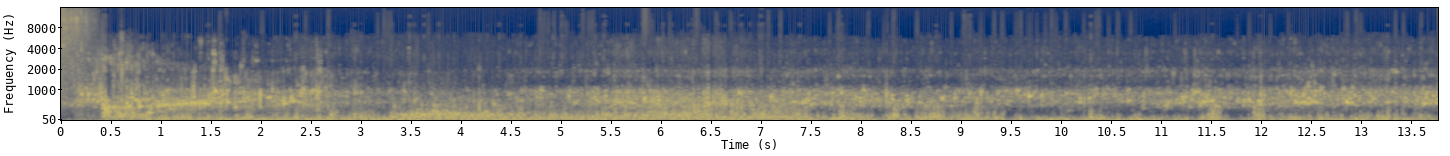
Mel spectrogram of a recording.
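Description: Shallow river current heard from under the water: a muffled, steady low rushing and gurgling with all the high tones gone.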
